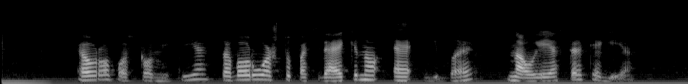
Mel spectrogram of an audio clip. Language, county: Lithuanian, Telšiai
